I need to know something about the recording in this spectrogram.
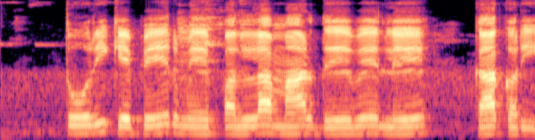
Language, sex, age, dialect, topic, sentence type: Magahi, male, 18-24, Western, agriculture, question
